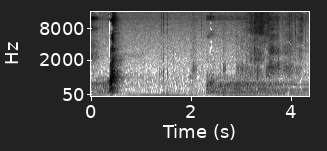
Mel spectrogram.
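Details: One sharp bark from a Cavalier King Charles Spaniel after its owner's food, then quiet, then a low rumbling growl held for two seconds.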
